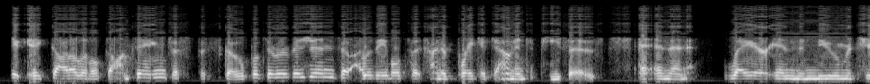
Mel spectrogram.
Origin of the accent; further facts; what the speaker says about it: Massachusetts, United States; I'm from Massachusetts. I lived in Massachusetts my whole life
